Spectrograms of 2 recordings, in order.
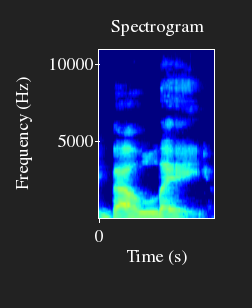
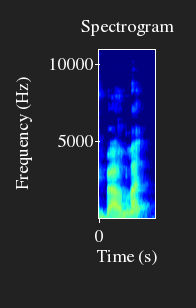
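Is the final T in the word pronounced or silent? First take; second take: silent; pronounced. First: The final T sound is silent. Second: The final T sound is pronounced. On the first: The speaker calls it right. "you do not make that T sound. It's a silent T" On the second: The speaker calls it wrong. "you do not say ballet"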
